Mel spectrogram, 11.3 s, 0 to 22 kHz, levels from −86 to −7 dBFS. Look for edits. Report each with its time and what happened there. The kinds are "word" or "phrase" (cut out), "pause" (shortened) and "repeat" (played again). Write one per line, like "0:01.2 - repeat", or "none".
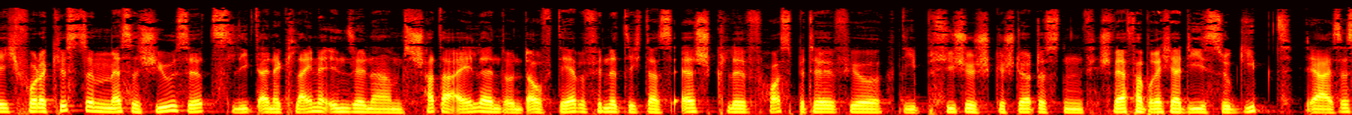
0:07.4 - pause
